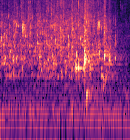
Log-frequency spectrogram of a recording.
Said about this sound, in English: in a large pot, I'm going to pour in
